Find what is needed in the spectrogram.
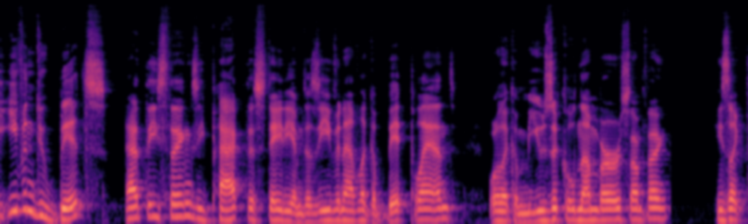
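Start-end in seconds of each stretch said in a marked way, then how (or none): none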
